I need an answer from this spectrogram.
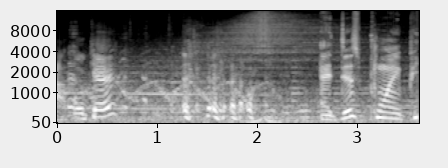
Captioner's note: laughter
